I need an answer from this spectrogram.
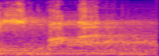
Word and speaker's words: Isfahan: Imam Al asyfahri ini isfahan di Persia ada membacanya isfa'an orang Arab enggak bisa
